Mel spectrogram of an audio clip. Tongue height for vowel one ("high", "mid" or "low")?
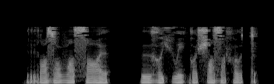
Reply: high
